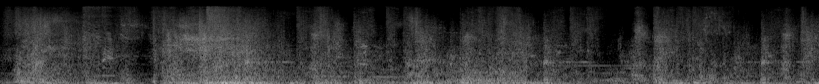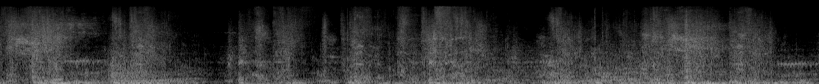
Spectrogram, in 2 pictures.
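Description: Game weapons strike with quick hits.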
